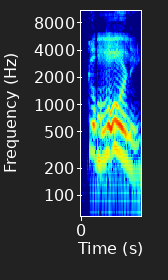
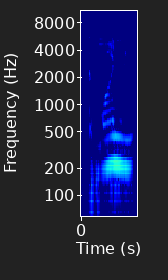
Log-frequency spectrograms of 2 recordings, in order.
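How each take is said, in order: First: It is said loudly, projected. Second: It is said quietly, too low.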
